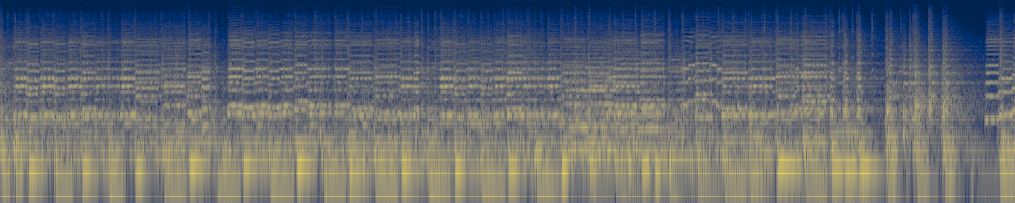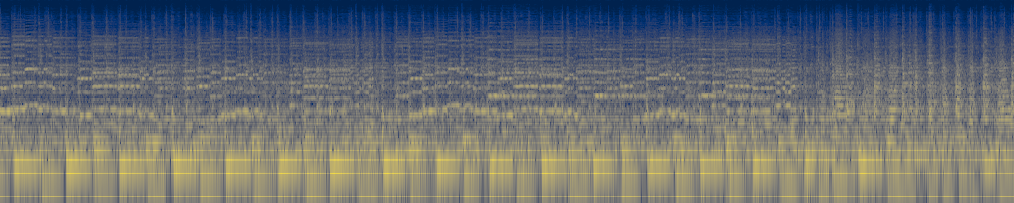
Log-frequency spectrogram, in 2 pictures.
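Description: Piano accordion playing a samba tune out front of a dance orchestra, over a steady rhythm-section beat. The band stops for a short break about halfway through, then comes back in.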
